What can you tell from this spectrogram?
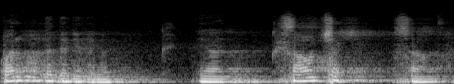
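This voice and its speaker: A man's voice: mid-range voice, slow pace. A man doing a casual sound check, repeating short test words into a karaoke microphone with heavy echo. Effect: heavy karaoke echo through a loudspeaker, like a cave. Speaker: vlogger testing a karaoke microphone. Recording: echoey room heard from far off.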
